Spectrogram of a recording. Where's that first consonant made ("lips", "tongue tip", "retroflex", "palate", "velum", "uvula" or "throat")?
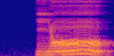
palate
